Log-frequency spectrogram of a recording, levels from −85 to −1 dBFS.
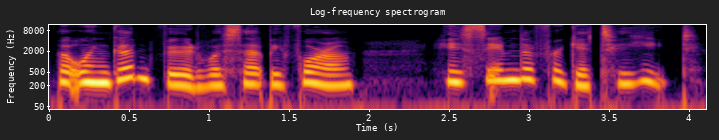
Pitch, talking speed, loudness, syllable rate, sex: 245 Hz, 205 wpm, -16 LUFS, 5.0 syllables/s, female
